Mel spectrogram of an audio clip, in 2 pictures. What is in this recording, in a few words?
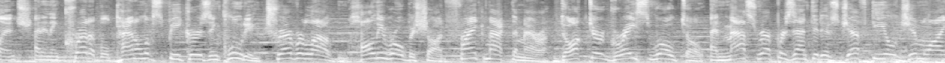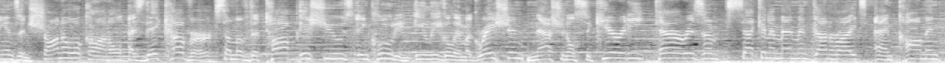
Conference Radio AD; Jeff Kuhner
